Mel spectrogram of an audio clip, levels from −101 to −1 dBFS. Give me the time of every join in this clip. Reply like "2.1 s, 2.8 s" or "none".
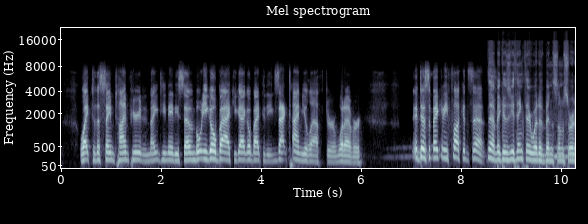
none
